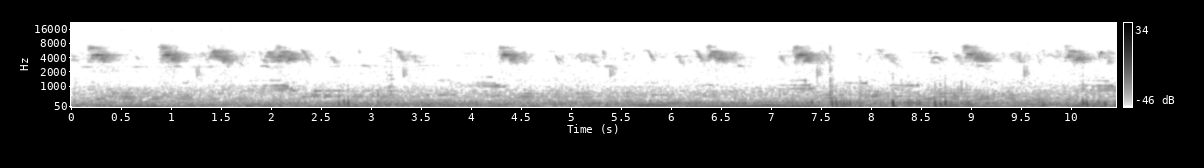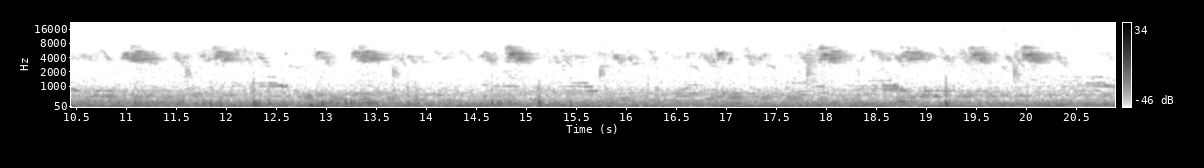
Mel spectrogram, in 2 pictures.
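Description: Birds chirping over and over, short high calls about once a second, over a low rumble of wind on the microphone that swells and fades.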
